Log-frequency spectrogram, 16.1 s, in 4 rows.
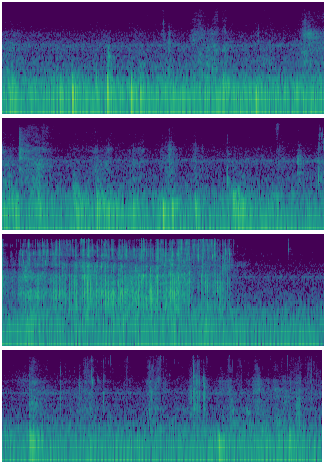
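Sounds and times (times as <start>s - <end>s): spatula tapping and scraping bowl: 1.2s - 7.1s
milk pouring into glass bowl: 8.0s - 11.1s.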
